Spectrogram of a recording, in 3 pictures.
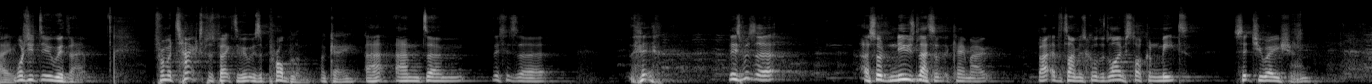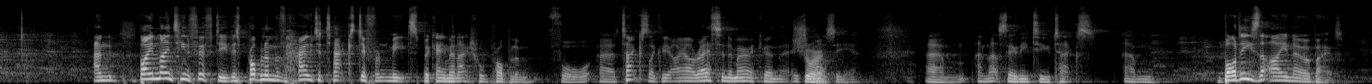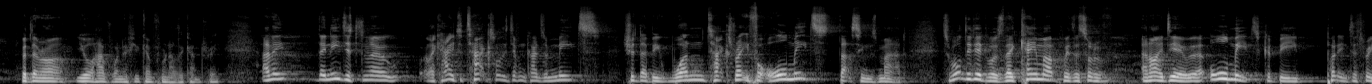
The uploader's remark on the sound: This week's episode was recorded LIVE from the London Podcast Festival!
